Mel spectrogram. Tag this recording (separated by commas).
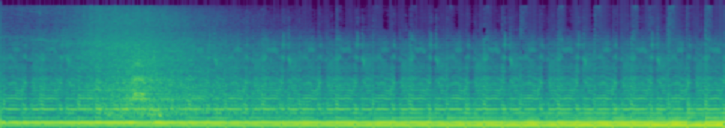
Music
